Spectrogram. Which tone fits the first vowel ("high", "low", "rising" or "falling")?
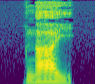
falling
